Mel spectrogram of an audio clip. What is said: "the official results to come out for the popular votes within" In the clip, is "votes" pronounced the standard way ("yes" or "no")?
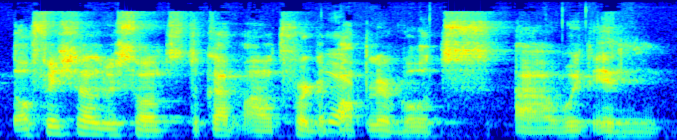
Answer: no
